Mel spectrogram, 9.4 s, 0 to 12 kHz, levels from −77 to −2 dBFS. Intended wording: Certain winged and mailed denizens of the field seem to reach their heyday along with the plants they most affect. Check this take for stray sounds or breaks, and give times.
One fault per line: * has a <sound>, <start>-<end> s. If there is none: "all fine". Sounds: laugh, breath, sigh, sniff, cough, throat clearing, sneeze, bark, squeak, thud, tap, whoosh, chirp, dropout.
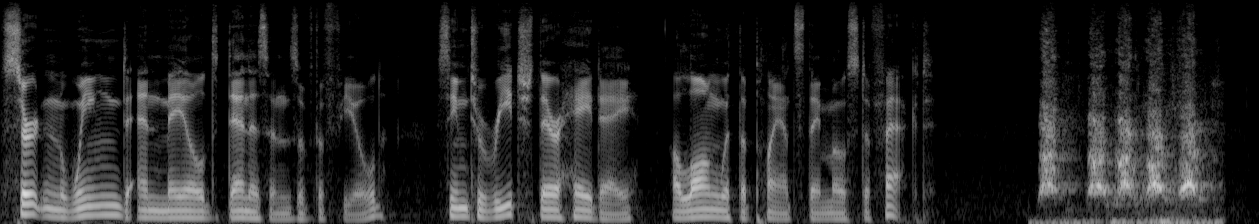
* has a bark, 7.7-9.2 s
